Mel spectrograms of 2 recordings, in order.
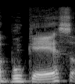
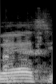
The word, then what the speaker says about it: Bouygues: Das schreibt man B-O-U-Y und dann GES, also G-U-E-S. Ah. Also ich hätte es wahrscheinlich eher Bouygues ausgesprochen, aber es gibt auf YouTube ein eigenes Video, wo man lernen kann, Bouygues, oder Bouygues ausgesprochen werden.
